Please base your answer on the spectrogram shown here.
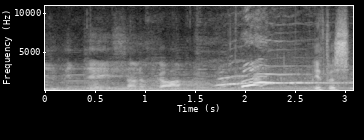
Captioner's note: cheers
